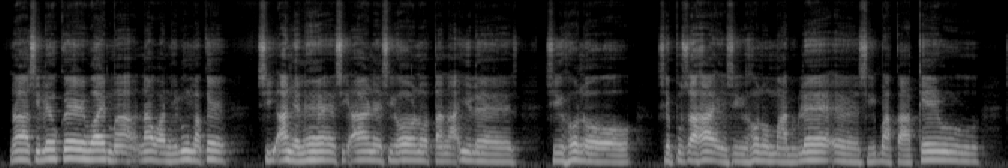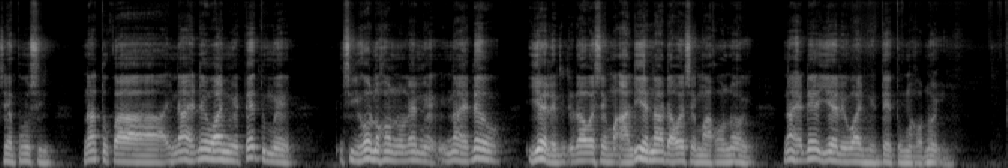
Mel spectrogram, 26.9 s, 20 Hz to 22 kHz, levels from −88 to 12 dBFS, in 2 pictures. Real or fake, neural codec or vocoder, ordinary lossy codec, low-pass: real; none; none; none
